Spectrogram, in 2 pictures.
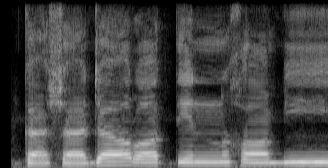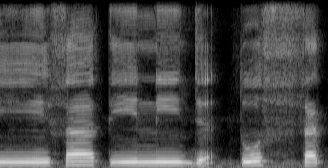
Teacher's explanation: Cara bacanya, tanwin ini kita buang barisnya satu, kita ganti dengan nun yang berbaris di bawah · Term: nun wiqayah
